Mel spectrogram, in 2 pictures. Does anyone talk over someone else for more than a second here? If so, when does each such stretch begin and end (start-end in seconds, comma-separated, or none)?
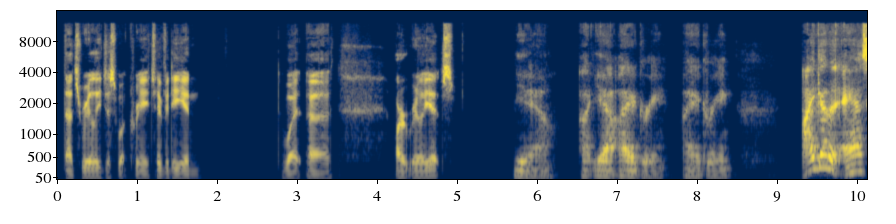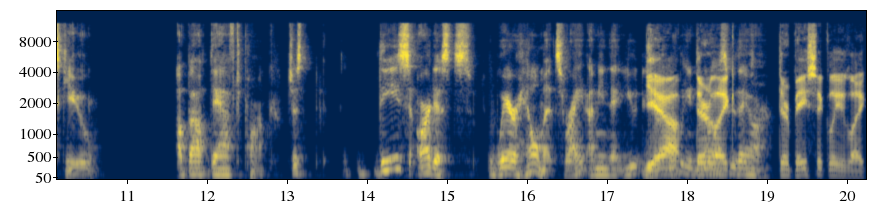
17.4-18.6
